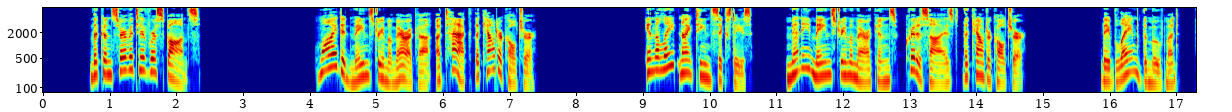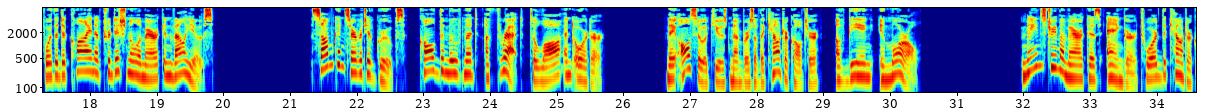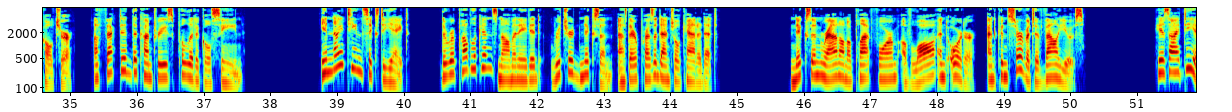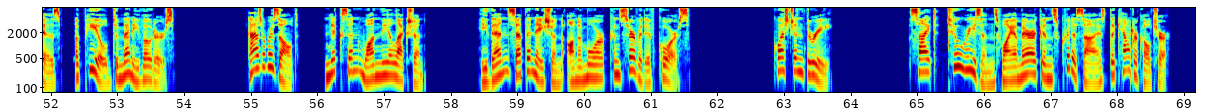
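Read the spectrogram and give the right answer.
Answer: They blamed it for the decline of traditional values, saw it as a threat to law and order, and called it immoral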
